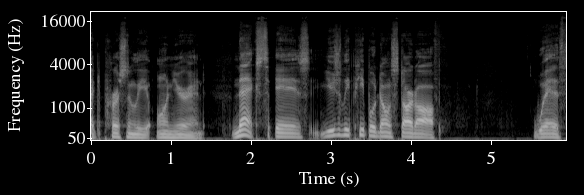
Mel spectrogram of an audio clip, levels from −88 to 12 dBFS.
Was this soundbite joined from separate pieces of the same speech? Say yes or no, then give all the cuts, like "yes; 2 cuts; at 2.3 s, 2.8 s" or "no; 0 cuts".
no; 0 cuts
